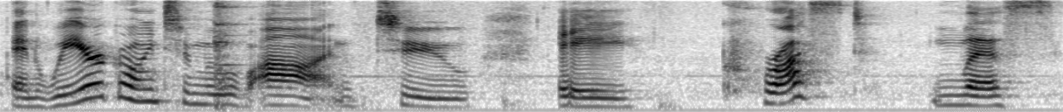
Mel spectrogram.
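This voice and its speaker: A woman's voice: mid-range voice, lively intonation, drawn-out words, a little hiss or hum. A middle-aged woman hosting a home cooking show with her family, chatting, explaining steps and laughing often. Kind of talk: casual cooking demo with family.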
